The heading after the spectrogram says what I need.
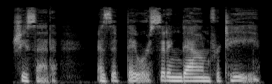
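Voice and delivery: ordinary delivery, nothing marked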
